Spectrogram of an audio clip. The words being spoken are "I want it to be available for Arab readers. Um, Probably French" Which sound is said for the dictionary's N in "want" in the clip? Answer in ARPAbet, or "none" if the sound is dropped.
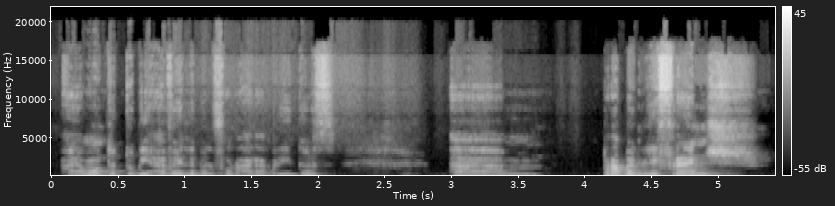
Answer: N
